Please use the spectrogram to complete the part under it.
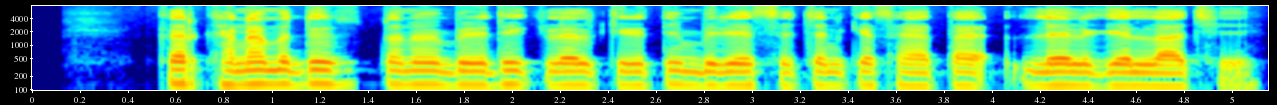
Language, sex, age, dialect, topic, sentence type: Maithili, male, 60-100, Southern/Standard, agriculture, statement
